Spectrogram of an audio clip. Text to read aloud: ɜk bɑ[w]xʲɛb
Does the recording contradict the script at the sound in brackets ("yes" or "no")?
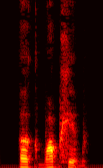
yes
